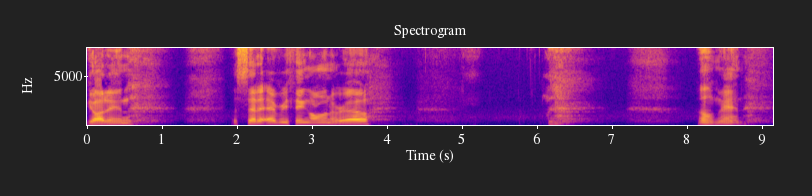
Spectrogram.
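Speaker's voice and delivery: winded, catching breath. Speaker talks to viewers right after finishing a lifting set: out of breath. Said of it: "That's got me out of breath".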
